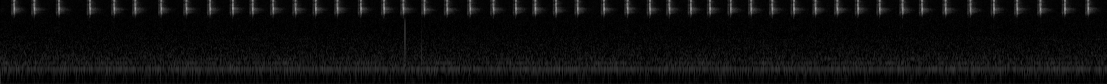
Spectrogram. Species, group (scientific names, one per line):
Decticus albifrons
Orthoptera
